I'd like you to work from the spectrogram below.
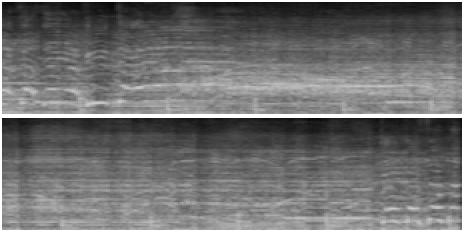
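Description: A large political rally crowd shouts and cheers loudly and continuously, a dense roar of many voices with whoops and bellows rising and holding throughout.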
